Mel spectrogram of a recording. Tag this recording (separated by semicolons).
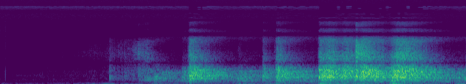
foley; record; thunder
